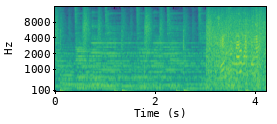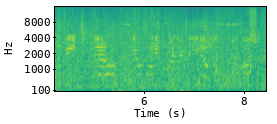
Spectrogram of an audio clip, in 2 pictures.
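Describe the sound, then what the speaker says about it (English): Strong gusts buffet the microphone on a boat outing in Iceland, a loud, rough rumble over rushing water and waves that follows a stretch of tonal music and keeps surging. "They weren't lying when they said wind gusts today."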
